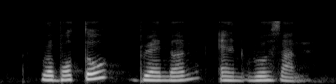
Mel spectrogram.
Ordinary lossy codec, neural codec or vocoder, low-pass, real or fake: none; codec, 16 kHz, 4 kbps, FreqCodec, smaller model; none; fake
